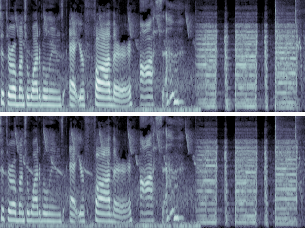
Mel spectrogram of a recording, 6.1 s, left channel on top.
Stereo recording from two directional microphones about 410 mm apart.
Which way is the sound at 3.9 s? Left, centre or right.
Centre.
